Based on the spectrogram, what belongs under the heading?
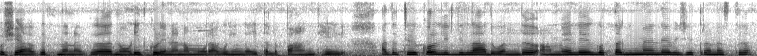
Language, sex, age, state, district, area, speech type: Kannada, female, 18-30, Karnataka, Gadag, urban, spontaneous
